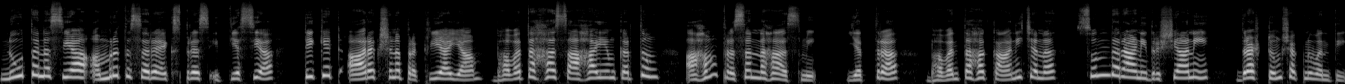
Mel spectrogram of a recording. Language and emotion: Sanskrit, happy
